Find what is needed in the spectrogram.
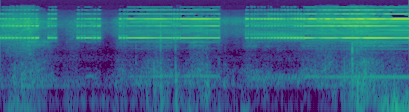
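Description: Handheld metal-detecting pinpointer probe sounding a steady high-pitched alert tone while pushed through dug soil, cutting out briefly a few times: it is close to a metal target in the hole. Soft rustling of soil under it.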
